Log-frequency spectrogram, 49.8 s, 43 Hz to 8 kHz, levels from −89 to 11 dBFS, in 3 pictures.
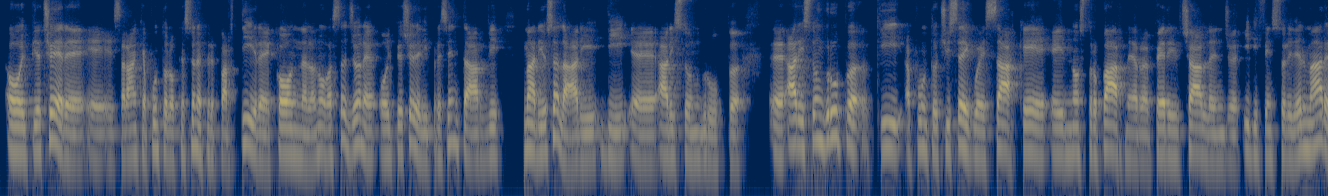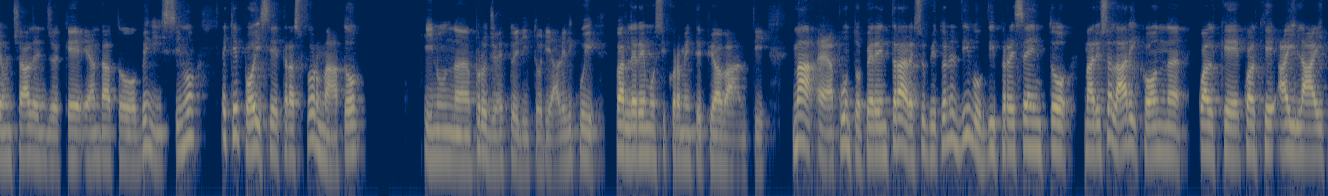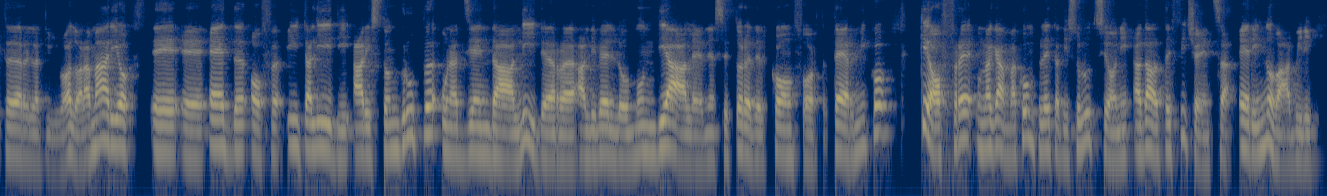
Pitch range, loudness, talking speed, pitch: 120-155 Hz, -28 LUFS, 140 wpm, 135 Hz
